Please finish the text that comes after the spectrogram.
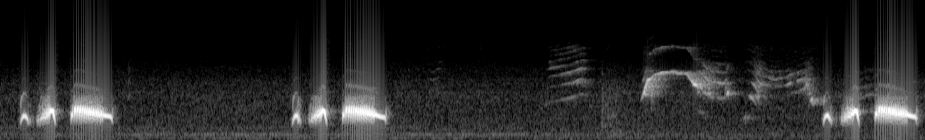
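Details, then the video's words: Morning cooing from a decoy spotted dove calling in wild birds. Three-part hoarse coo phrases are repeated about every three seconds. Between them comes a higher, brief whistled sound from another bird. "Tiếng Chim Cu Mồi Thúc Và Gáy Gọi Bổi Vào Buổi Sáng"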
